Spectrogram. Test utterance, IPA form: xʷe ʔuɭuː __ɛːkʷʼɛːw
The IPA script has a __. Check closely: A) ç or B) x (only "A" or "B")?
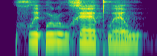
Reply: B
